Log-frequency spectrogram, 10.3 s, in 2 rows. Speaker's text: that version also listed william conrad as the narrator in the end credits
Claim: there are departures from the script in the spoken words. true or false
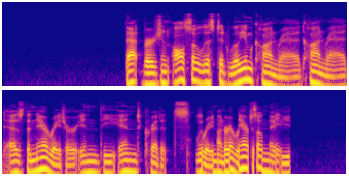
true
